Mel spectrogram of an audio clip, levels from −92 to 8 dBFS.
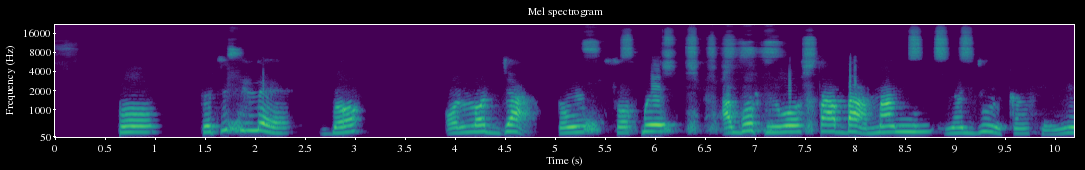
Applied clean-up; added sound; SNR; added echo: neural mask model Resemble Enhance denoiser.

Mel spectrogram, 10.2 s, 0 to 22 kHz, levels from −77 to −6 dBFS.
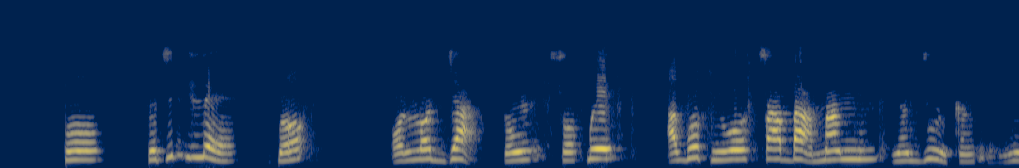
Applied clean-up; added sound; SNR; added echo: neural mask model DeepFilterNet 3.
